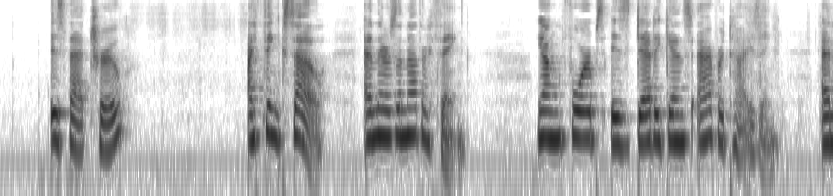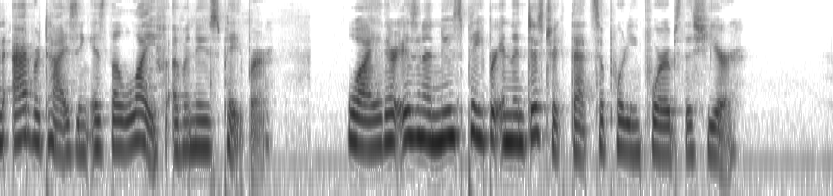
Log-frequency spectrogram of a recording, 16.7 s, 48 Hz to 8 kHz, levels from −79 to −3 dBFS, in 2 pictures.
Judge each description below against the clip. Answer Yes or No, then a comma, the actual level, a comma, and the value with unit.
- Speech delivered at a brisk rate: No, slow, 135 wpm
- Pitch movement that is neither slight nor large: Yes, average, 4.2 semitones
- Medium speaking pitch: No, high, 200 Hz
